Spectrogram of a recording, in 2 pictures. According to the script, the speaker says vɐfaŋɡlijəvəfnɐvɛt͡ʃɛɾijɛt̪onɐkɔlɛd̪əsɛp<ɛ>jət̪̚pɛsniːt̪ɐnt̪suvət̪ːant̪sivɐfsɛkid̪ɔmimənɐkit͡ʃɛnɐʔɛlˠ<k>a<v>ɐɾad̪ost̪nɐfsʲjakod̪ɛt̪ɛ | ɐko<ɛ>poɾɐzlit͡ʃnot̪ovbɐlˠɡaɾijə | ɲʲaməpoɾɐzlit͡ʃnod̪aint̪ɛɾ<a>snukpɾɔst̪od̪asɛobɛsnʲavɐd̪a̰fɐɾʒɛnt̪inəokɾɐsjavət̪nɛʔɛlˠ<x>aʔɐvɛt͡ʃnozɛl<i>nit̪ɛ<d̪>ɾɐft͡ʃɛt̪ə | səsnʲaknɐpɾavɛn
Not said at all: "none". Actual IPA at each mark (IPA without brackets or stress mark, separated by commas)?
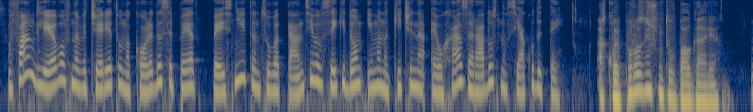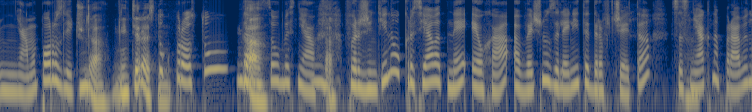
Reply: ɛ, x, z, ɛ, ɛ, x, ɛ, d̪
